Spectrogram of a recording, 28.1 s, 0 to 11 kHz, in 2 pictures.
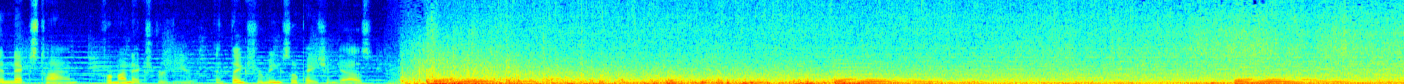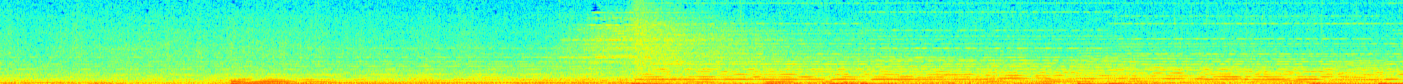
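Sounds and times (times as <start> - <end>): rolling thunder: 3.9 - 28.0
steady rain: 3.9 - 28.0
dark music chords: 4.0 - 28.0.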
